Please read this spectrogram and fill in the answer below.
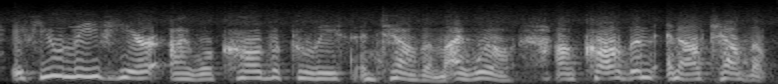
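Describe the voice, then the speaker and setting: A woman's voice: medium pitch, quick pace, breathy edge, lightly acted. An actress playing an earnest, worried woman in a 1970s radio drama, speaking intently. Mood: pleading, afraid. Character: earnest, worried woman taking danger seriously. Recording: muffled, narrow-band 1970s radio broadcast.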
